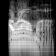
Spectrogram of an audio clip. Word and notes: aroma: American English

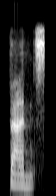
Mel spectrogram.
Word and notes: pants: Indian

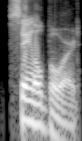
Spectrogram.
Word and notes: sailboard: American English

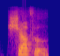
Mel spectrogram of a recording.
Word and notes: shuffle: Indian

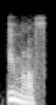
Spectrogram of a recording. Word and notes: earmuff: Indian

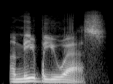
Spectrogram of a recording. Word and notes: ameba: American English

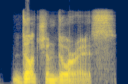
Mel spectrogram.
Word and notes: doch an dorris: British English

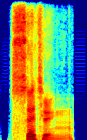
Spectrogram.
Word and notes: setting: British English

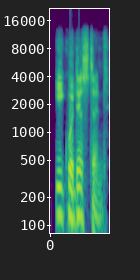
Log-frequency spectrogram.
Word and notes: Equidistant: American English

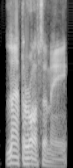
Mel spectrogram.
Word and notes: laparotomy: British English

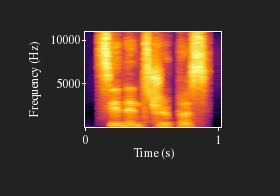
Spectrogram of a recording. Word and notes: Sinanthropus: Indian

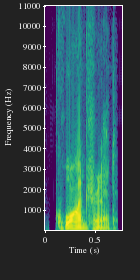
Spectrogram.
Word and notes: quadrat: American English

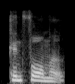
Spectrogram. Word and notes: conformal: Indian

